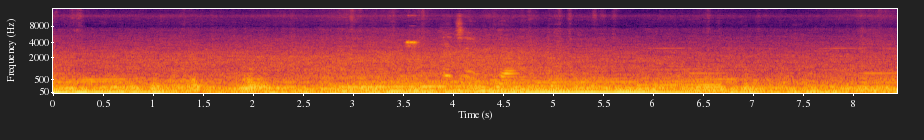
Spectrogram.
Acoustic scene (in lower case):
bus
